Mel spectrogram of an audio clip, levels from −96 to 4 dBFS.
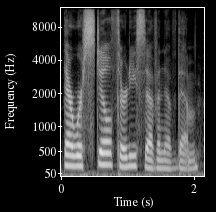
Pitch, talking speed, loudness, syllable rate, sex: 190 Hz, 195 wpm, -18 LUFS, 5.7 syllables/s, female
